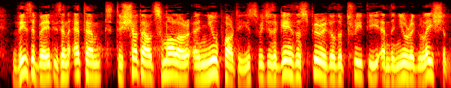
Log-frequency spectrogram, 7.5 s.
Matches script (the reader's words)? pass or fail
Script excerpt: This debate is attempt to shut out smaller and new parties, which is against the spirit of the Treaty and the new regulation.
fail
